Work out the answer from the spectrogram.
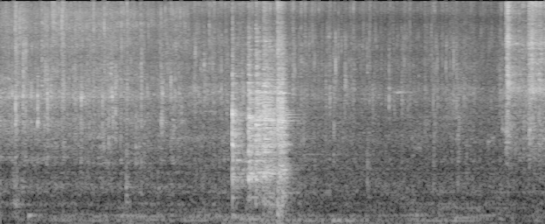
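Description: Cut pieces of steamed bottle-gourd muthiya sizzling in a steel pan of hot tempering oil with mustard and sesame seeds, on a lowered flame, with the pieces being turned. A louder burst of sizzle and scraping lasts under a second, about three and a half seconds in.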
